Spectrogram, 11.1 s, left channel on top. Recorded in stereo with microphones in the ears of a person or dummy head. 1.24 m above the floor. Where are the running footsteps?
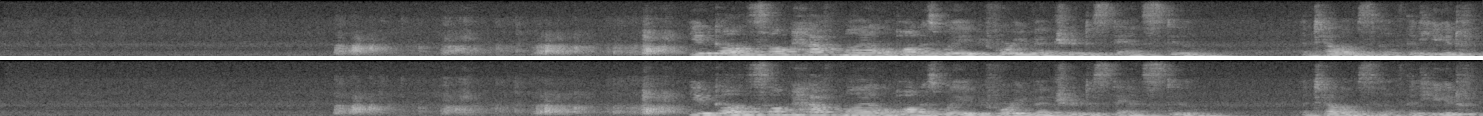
30° right (ahead or behind), 1.6 m; by 5.1 s 20° right (ahead or behind), 1.4 m.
